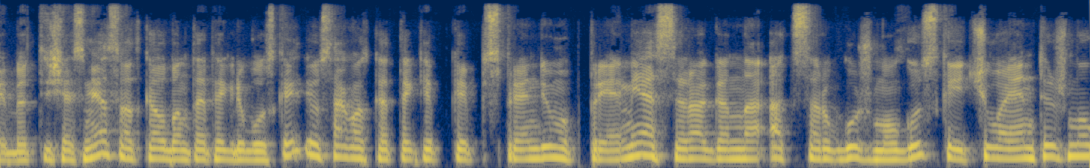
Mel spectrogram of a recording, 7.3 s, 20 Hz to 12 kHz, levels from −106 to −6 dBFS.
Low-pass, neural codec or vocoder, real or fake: 10.8 kHz; none; real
